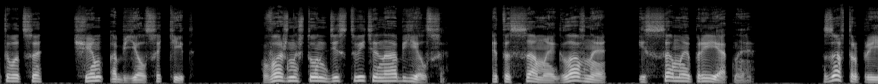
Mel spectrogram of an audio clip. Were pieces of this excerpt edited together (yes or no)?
no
